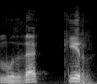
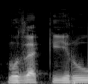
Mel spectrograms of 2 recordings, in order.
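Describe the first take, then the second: First: মুযাক্কির closed short on the r; stopped ending. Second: মুযাক্কিরু with the final রু drawn out long; wrongly stretched. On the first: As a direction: stop on র with no vowel after. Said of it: "আর এখানে সাকিন করতে হবে". (মুযাক্কির, র-তে সাকিন করে থামা) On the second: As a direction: stretch the রু as the mistake. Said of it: "ভুল হবে". (মুযাক্কিরু, শেষে ভুল করে রু টেনে) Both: Shown as a demonstration.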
